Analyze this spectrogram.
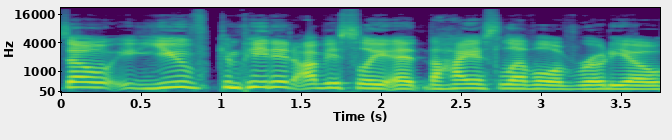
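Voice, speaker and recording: A woman speaks in a plain, everyday voice at a medium pitch with ordinary pitch variation, in a very clean recording with a silent background. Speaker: podcast host. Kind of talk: podcast interview questions.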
